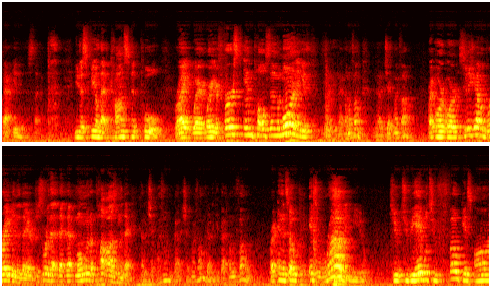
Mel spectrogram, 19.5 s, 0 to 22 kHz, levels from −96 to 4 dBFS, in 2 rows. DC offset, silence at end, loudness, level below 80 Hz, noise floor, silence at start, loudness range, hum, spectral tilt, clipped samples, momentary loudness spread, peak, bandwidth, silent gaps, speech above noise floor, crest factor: under 0.1%; 0 s; -21 LUFS; -40 dBFS; -43 dBFS; 0 s; 8 LU; none; -8.5 dB/octave; under 0.1%; 18 LU; -2 dBFS; 8.2 kHz; none; 22 dB; 20 dB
